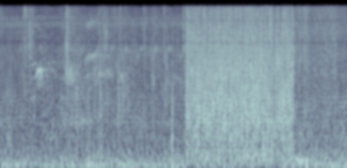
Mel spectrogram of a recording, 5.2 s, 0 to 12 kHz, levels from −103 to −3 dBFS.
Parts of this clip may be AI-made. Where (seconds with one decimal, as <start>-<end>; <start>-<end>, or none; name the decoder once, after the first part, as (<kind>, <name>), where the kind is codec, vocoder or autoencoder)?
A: 0.0-0.4 (vocoder, Vocos); 0.9-5.2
